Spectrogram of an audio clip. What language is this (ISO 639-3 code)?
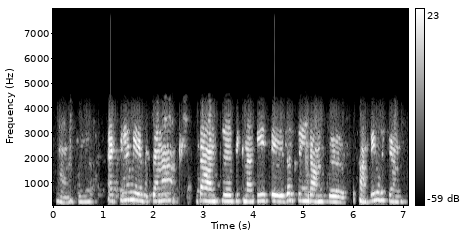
pan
